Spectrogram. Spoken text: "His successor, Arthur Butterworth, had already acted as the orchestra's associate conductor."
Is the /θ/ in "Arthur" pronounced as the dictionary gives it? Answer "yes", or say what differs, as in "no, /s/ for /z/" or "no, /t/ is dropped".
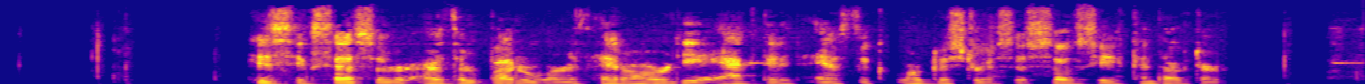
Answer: yes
